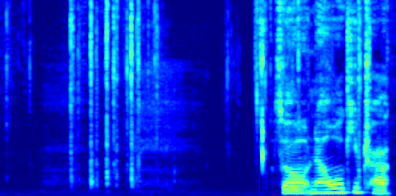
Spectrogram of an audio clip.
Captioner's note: keyboard clanking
